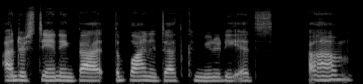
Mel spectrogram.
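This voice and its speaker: A woman from Boston, a guest in an interview, answering in a conversational way with many pauses, fillers and restarts. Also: lowish voice, fairly even intonation, a bit bright, dry recording, studio quality. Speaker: guest, digital equity leader.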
